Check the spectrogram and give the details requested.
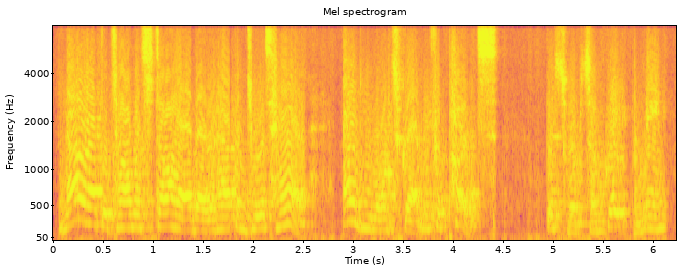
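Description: A man's voice: sits high, lively intonation, fairly quick, a little hiss or hum, pitched above the performer's own voice, rough recording. A man voicing a cheerful, earnest little plane in a storybook, in an eager, childlike manner.

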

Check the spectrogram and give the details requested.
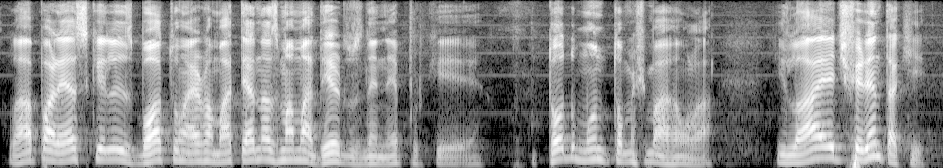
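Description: Gravelly gaúcho man explaining facts. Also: fairly high pitch, a little fast. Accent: Rio Grande do Sul gaúcho Portuguese. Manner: fact-heavy, steady explaining with figures. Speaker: forestry engineer guest. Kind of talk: explanatory studio interview. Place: small TV studio with banners.

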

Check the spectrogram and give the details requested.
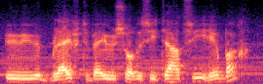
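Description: A man playing a formal, deliberate rector chairing a council in a radio play, speaking in a measured way. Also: on the low side, fairly even intonation, dull audio, soft background music, natural voice. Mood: measured, official. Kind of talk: 1980s Dutch radio play acting.

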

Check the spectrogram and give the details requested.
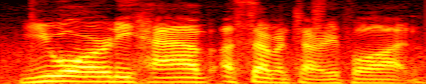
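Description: A man's voice: fairly high pitch, fairly quick. A young man hosting a casual vlog outdoors, chatting and joking on a handheld camera. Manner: chatty, joking, gives spookiness ratings. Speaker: vlog host. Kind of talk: casual chat. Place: outdoors in a sunny cemetery. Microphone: handheld camera on a gimbal.

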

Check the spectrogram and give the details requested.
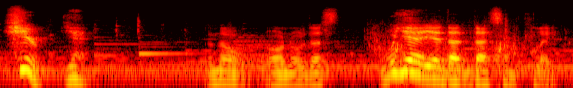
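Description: A young man who is not a native English speaker, excitedly commentating his own gameplay from a headset in a small room, stumbling and exclaiming often. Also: a little high, a little slow, music in the background. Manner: excitable, hesitant, frequent exclamations. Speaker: gaming channel host.

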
